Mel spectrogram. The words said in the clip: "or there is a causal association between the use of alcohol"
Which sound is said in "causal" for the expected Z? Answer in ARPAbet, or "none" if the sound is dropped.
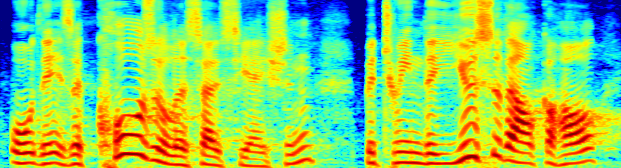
Z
